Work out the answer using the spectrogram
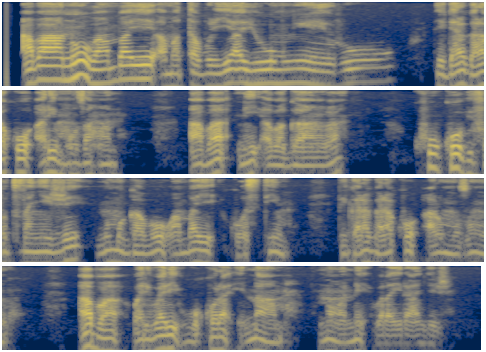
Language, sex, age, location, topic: Kinyarwanda, male, 50+, Huye, health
